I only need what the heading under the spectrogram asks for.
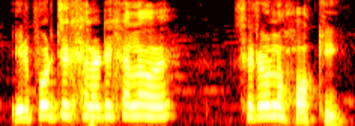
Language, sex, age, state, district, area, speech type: Bengali, male, 30-45, West Bengal, Purba Medinipur, rural, spontaneous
